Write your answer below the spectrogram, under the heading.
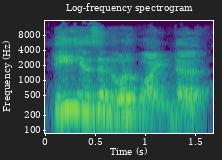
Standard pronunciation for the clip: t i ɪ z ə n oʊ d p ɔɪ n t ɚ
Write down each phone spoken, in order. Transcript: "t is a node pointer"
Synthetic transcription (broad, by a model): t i ɪ z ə n oʊ d p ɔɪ n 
